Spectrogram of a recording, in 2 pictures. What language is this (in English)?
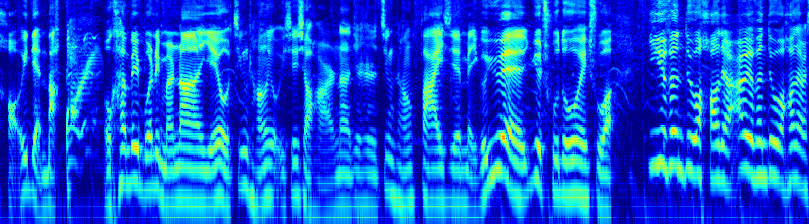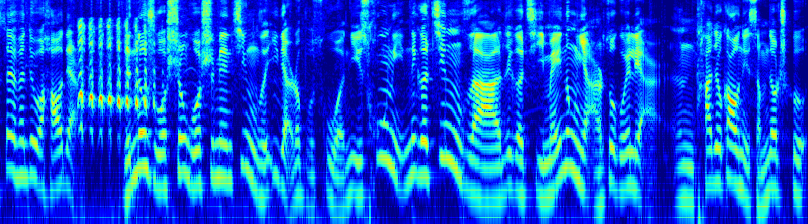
Chinese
